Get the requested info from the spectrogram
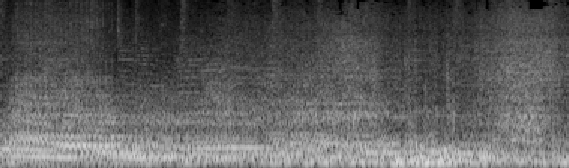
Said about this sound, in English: And then she pulls off this maneuver. She's really driving the car and like spins it around.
